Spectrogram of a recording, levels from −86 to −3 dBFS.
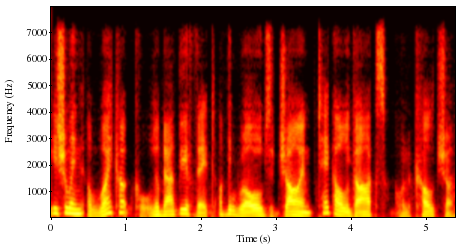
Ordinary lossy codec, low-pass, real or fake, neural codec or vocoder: Opus, 64 kbps; 7.2 kHz; fake; codec, 16 kHz, 0.5 kbps, FreqCodec, larger model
